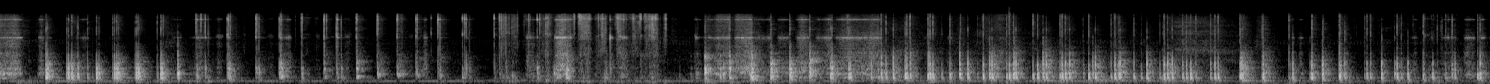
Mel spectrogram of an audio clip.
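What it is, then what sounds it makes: Ceramic cup. Painted nails tap rapidly and steadily on the rim and outer wall of a small, hollow, empty yellow ribbed ceramic cup standing upright on a table. The result is a dense run of short, bright clicks, each with a brief hollow ring around 390 Hz. Midway there is a denser, scratchier stretch before the quick tapping resumes.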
